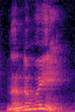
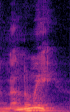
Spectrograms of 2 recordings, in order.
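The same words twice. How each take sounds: First: It is said politely with a higher pitch. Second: It is said in a grumpy, bad-mood tone. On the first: The speaker is happy with anything. "It sounds more polite. ... I tried to do higher pitch for the second" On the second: The speaker doesn't care at all. "if I'm in a bad mood and you ask me"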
